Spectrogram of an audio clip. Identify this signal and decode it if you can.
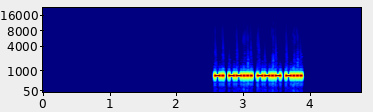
Morse code, heard as a keyed tone, about 46 wpm, 700 Hz. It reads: N7QB
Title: USA Call Signs - 4 Characters - Repeated 3x - 45wpm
